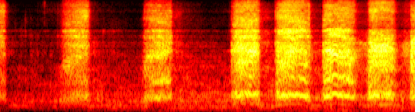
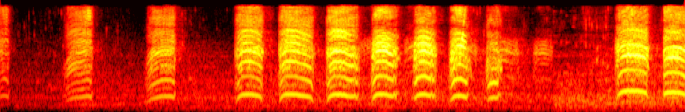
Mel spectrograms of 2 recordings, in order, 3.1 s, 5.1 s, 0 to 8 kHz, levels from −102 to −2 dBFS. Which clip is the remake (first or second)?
first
